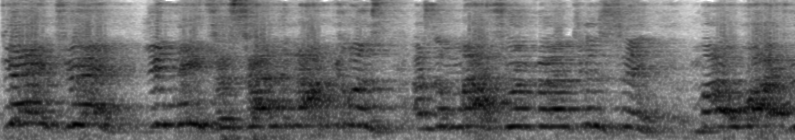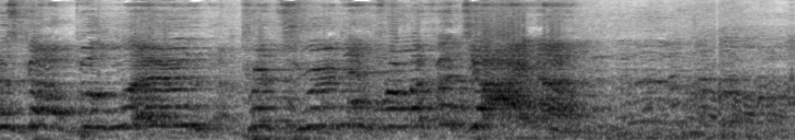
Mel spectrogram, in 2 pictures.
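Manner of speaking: high, loud, urgent yelling down the phone; panicked shout. Retold or imitated. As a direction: shout for help, barely keeping it together. Panicked urgent call to midwife.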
